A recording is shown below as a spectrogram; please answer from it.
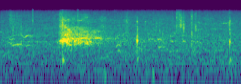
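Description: One short, bark-like call a little over half a second in, the loudest sound, followed by a few faint clicks.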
